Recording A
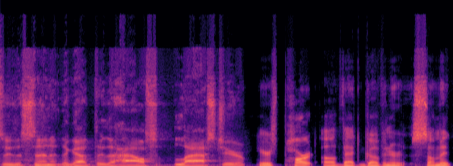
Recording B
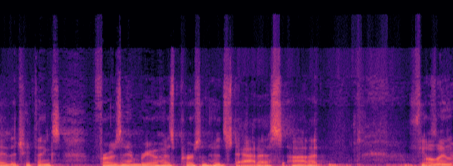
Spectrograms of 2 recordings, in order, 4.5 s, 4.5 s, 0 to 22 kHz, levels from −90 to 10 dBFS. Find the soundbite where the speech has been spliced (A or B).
A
